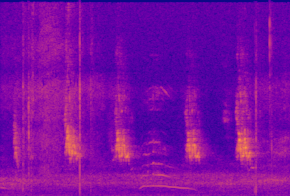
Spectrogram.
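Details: A hungry kitten, both legs amputated and eyes troubled, gives one long wavering meow that rises then falls, between repeated sharp high-pitched chirping bursts and a constant low hum.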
